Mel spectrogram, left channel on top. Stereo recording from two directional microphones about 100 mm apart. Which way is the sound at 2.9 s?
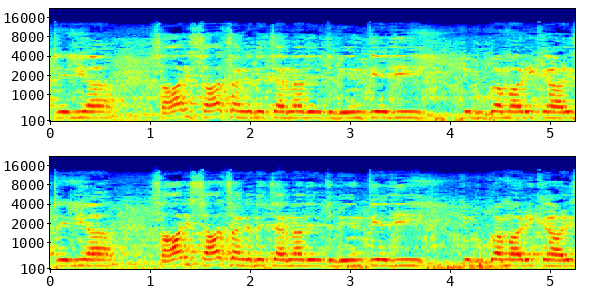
45° right (ahead or behind).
